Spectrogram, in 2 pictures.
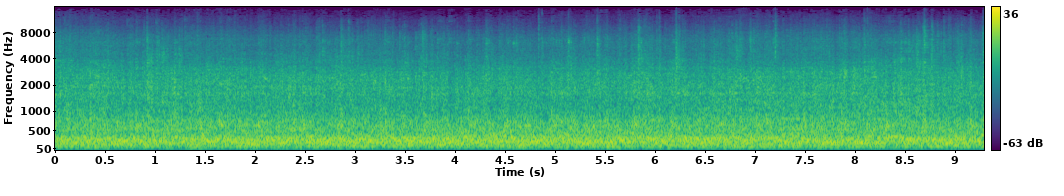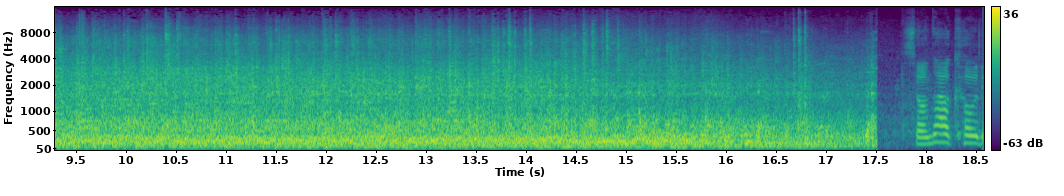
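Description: Freight wagons rattle and clatter past on the rails, close by.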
